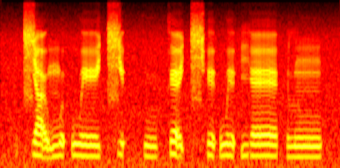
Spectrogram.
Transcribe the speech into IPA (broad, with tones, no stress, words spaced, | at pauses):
t͡ɕa̰˦˨ʊ̯mʊ˦ʔ we˦ t͡ɕɪ˦ʔku˨ kɛ̰˦˨ t͡ɕʰɪ˦ʔwɪ˦ʔjɛ˦ | lũ˨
